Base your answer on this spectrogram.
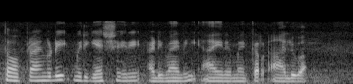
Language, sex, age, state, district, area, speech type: Malayalam, female, 30-45, Kerala, Idukki, rural, spontaneous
